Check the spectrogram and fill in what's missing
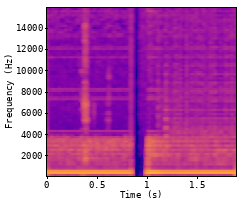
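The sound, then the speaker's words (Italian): A telephone ringing tone starting a prank phone call on the radio station Radio Toscana: a loud, steady mid-pitched electronic beep that cuts out briefly partway through, then resumes at the same pitch. No voices are heard. “Partiamo subito, vai telefono, vai ciccio!”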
